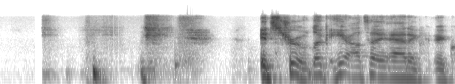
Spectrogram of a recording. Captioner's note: laugh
